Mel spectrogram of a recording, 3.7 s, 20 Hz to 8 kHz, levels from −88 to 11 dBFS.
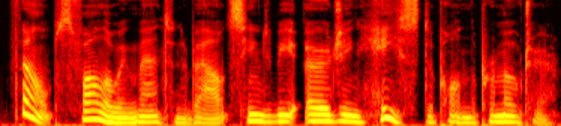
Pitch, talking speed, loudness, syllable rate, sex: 140 Hz, 190 wpm, -16 LUFS, 6.2 syllables/s, female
